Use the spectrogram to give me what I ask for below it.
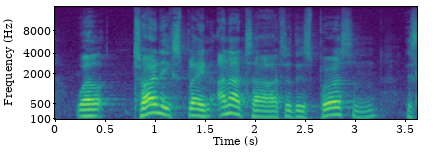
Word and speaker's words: anatta: You know the word anatta, right? Non-self. So the Thais, they pronounce it slightly different. So when I translated it to Luang Por Tui, he went, huh? So I said, anatta. Anatta.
